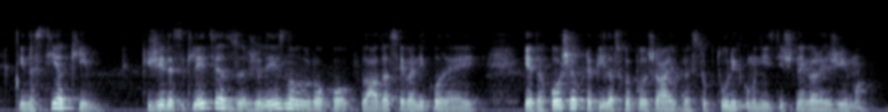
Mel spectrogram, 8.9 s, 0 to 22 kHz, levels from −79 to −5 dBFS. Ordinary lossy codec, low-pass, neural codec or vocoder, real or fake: Opus, 24 kbps; 7.2 kHz; none; real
